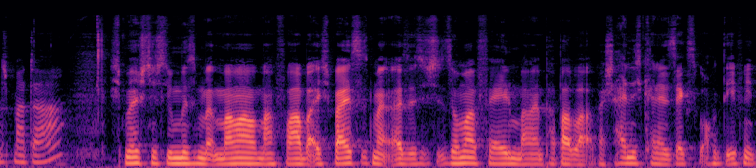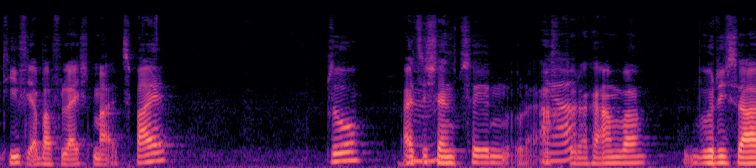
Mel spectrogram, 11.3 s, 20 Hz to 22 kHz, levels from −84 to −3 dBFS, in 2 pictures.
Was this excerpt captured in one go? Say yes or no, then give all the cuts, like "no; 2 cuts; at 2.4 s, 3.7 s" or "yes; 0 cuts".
no; 2 cuts; at 5.9 s, 9.1 s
